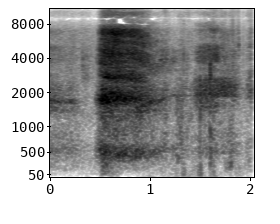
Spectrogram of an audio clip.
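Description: A runner's loud, hard breath about half a second in, a breathy hiss that dies away over the next second: the heavy breathing of exertion on a steep uphill stretch late in a mountain marathon.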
